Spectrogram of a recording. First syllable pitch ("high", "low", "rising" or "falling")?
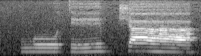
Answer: low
